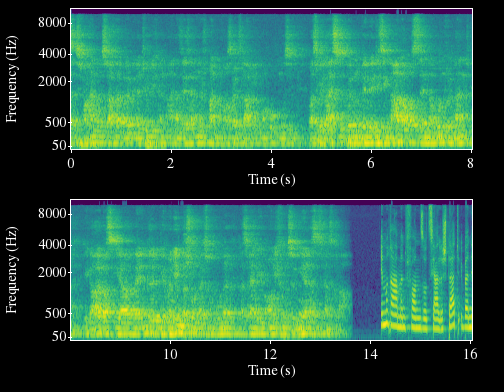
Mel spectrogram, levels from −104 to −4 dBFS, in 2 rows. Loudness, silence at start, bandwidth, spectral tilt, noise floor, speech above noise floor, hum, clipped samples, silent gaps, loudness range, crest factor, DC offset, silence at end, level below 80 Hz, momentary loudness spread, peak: -13 LUFS; 0 s; 10 kHz; -5 dB/octave; -58 dBFS; 46 dB; none; under 0.1%; none; 4 LU; 14 dB; under 0.1%; 0 s; -32 dBFS; 8 LU; 0 dBFS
